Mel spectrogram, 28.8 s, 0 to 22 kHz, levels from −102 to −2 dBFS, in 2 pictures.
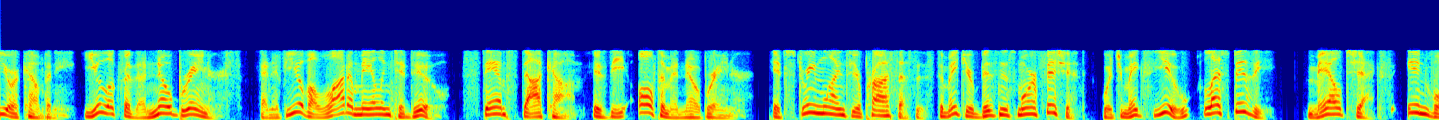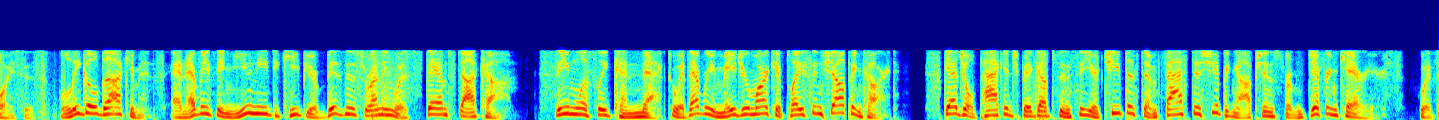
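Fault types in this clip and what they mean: Bluetooth CVSD headset codec: the speech was carried over a narrowband CVSD headset link, coding one up-or-down bit per sample at 64 kbps, so nothing above 4 kHz survives; loud high sounds outrun the adapting step and distort, s sounds turn scratchy, and granular hiss sits underneath throughout.
Bit errors on a Bluetooth voice link: flipped bits on the CVSD link add bursts of rushing, crackly noise rather than loud clicks, at 3.91 s after "lot of mailing", 14.78 to 15.04 s before "documents and everything you", 18.03 to 18.46 s, and 24.72 to 24.88 s before "and see your cheapest".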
